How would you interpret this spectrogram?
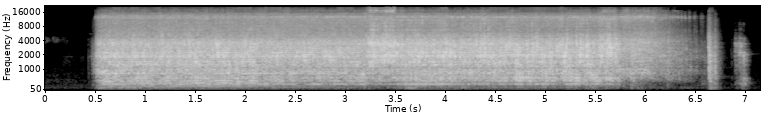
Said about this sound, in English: we'll spin it off, and I'm putting downward pressure with my breaker bar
